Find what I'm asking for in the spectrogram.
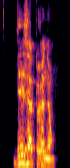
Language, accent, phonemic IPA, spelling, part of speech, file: French, Canada, /de.za.pʁə.nɔ̃/, désapprenons, verb, LL-Q150 (fra)-désapprenons.wav
- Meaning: inflection of désapprendre: 1. first-person plural present indicative 2. first-person plural imperative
